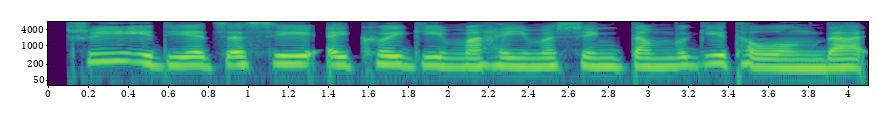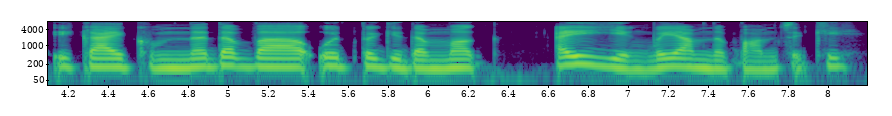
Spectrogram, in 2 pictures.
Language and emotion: Manipuri, happy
